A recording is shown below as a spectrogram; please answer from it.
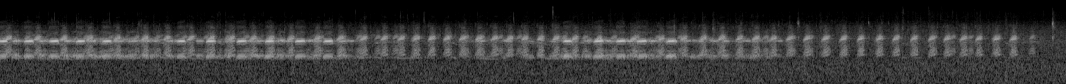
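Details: Rural summer frogs croaking in a dense chorus, fast pulsed rasps around three per second, holding steady then thinning into cleaner, separate pulses in the last few seconds.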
